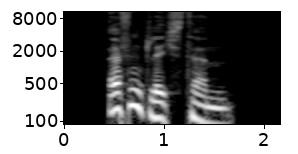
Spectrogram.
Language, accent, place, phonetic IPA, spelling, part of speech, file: German, Germany, Berlin, [ˈœfn̩tlɪçstəm], öffentlichstem, adjective, De-öffentlichstem.ogg
- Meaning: strong dative masculine/neuter singular superlative degree of öffentlich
